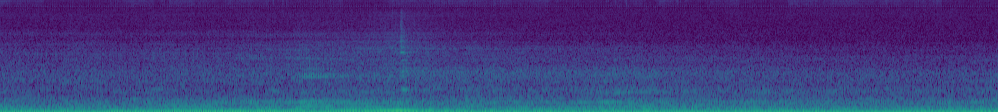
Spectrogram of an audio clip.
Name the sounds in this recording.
medium-sounding engine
